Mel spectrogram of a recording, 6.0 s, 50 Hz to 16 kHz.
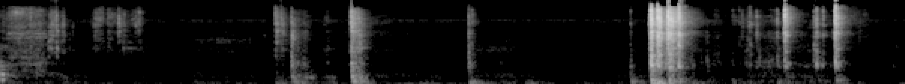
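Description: Plastic and metal parts of a Dell OptiPlex 7010 USFF case being handled: a series of short clicks and clatters as the detached front bezel is put aside and the metal drive cage is handled, with the loudest clatter a little past four seconds in.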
